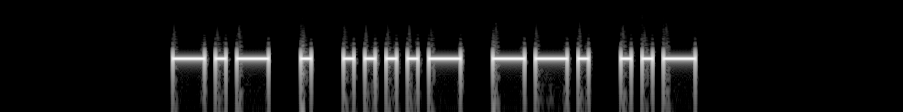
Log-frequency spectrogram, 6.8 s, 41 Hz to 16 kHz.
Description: Morse code, heard as a keyed tone, about 18 wpm, 700 Hz. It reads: KE4GU
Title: Speed Racing - USA Call Signs 15wpm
